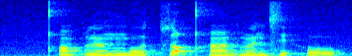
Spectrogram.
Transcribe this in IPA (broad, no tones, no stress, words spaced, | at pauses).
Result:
qʰõplœ̃ŋo t͡soqʰĩ vœ̃d͡zɪho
